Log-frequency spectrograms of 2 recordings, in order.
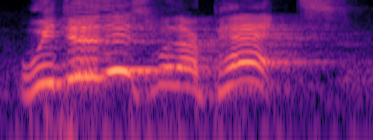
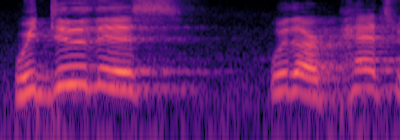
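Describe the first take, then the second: First: Put-on high, loud gushing baby talk; pet-talk voice. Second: Said in the usual way. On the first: Shown as a demonstration. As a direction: keep the overexcited doggy voice going. Carries on the pet-talk demo.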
